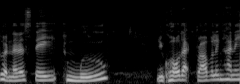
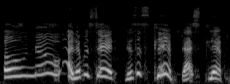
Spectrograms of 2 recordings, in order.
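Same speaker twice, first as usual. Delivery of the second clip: high-pitched mocking excuse voice; hammed-up "oh no" in a higher voice; mock protest; 12 semitones higher than usual. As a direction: imitate someone whining a denial.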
